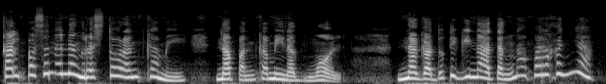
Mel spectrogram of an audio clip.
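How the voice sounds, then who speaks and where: Haughty young Ilocano woman, high-pitched. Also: wildly swooping pitch, moderate pace, a little mellow, no room sound. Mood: boastful, giggly. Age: young adult. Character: haughty, boastful young materialistic ex-girlfriend. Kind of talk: acted Ilocano comedy audio drama.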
